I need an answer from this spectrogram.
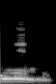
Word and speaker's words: Bataan: pronounce Bataan. the real way to pronounce that in Filipino is Bataan.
